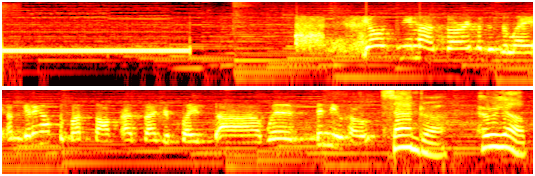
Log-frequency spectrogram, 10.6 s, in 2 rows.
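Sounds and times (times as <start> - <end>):
telephone dial tone while calling: 0.0 - 1.9
speech: 4.2 - 10.6.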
